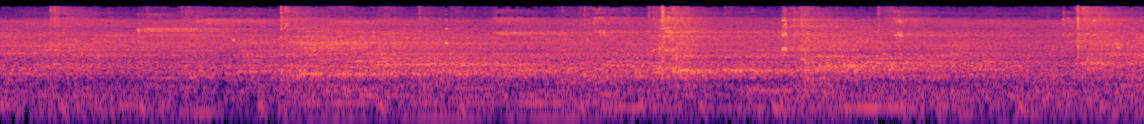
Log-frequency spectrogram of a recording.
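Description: Badminton rally: several sharp racket strikes on the shuttlecock, spaced a second or more apart, echoing in a large sports hall, over a steady background of voices from the other courts.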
